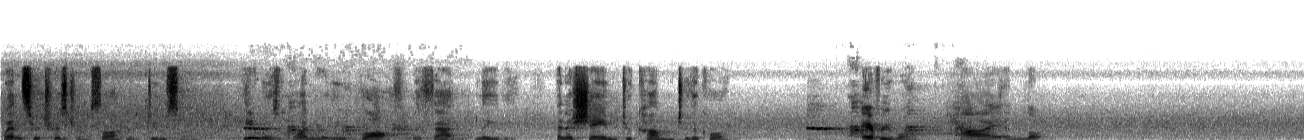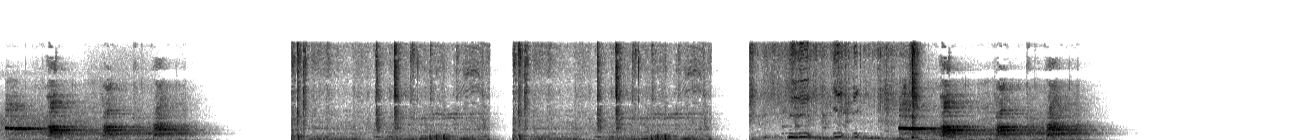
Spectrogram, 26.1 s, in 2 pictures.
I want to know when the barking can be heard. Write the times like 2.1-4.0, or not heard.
2.4-4.2, 8.1-9.9, 13.1-14.9, 22.0-23.9.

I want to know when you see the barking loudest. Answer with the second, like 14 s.
22 s.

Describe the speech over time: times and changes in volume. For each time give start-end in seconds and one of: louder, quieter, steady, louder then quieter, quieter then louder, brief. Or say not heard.
0.0-7.3 steady
8.6-10.4 brief.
